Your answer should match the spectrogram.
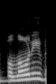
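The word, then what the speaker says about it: bologna: King but it was you could get a baloney Vita and egg biscuit what yeah uh only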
